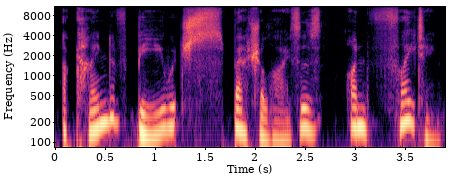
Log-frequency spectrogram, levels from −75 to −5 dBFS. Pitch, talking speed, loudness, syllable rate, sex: 145 Hz, 125 wpm, -17 LUFS, 3.5 syllables/s, male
